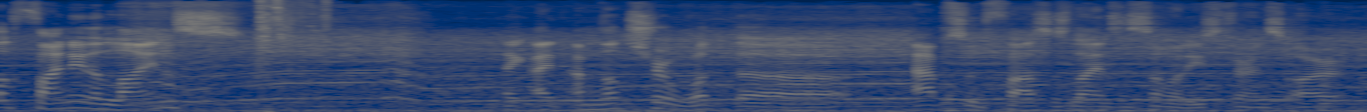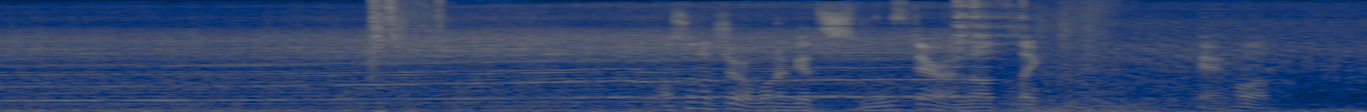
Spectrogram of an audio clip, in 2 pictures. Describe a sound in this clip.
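A racing car engine whines and revs up and down.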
